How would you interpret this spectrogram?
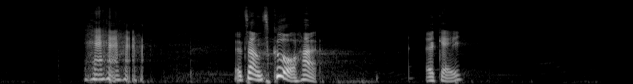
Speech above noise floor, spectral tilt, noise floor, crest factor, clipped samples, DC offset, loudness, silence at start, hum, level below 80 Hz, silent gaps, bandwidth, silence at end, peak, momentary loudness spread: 51 dB; -5 dB/octave; -72 dBFS; 22 dB; under 0.1%; under 0.1%; -22 LUFS; 0.85 s; none; -60 dBFS; none; 15.5 kHz; 1.75 s; -4 dBFS; 19 LU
